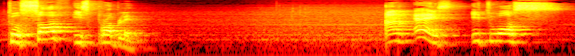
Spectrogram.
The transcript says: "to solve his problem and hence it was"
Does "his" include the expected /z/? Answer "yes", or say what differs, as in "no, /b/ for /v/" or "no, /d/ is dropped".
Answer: no, /s/ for /z/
